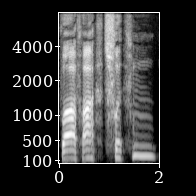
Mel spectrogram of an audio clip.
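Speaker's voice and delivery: loud, high bursts of garbled syllables; menacing half-awake babble; threatening sleep-shouting. A narrator's reading. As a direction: shout nonsense in your sleep, then fizzle out. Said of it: "угрожающе вскрикнул спящий".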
